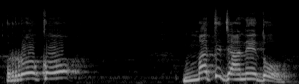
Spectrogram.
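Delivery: "रोको", long pause, then "मत जाने दो" as one phrase; pause after रोको. Shown as a demonstration. Teacher shows what was said, pausing after "रोको". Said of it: "समझ में तुम्हारे कुछ और आ रहा है".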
